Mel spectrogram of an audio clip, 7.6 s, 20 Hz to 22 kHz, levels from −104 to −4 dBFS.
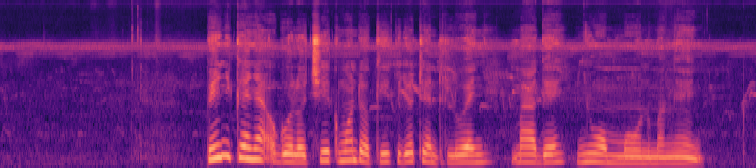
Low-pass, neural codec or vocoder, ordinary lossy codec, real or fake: none; none; none; real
